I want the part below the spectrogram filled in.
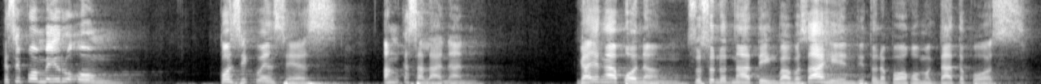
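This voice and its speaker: High-voiced man preaching in a hall. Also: lively intonation, unhurried. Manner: mixes Tagalog and English, polite po throughout. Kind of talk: sermon. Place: church hall. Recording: reverberant church hall.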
